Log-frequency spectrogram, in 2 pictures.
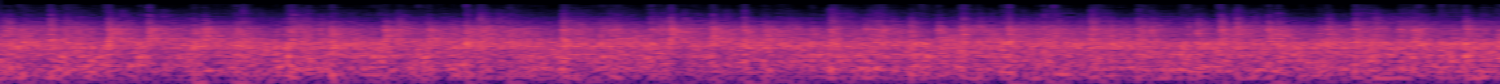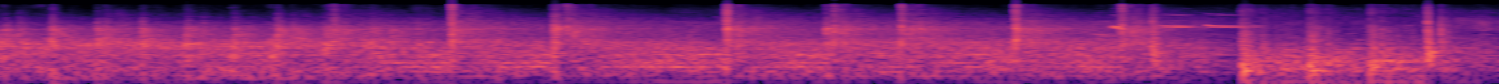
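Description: Percussion troupe drumming on metal barrels with sticks, a dense fast run of strikes. In the last few seconds it thins to separate, harder hits.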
